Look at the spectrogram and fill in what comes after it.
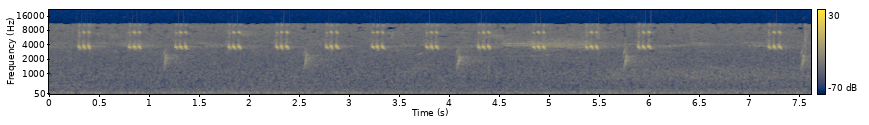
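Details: Morning crickets on a wide meadow chirping steadily, each chirp a tight cluster of high pulses, repeated roughly every half second, with a few faint descending calls in the background and a soft low rumble.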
